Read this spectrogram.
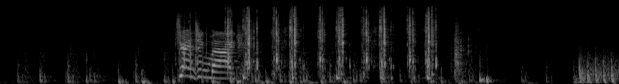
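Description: A rifle is reloaded with quick metallic clicks.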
